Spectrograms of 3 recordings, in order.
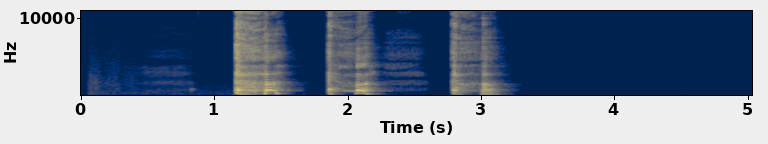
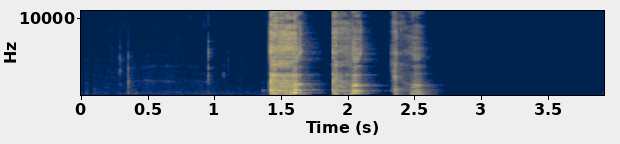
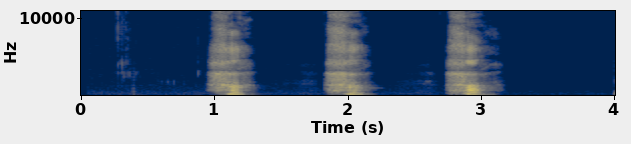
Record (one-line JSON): {"three_cough_length": "5.0 s", "three_cough_amplitude": 32768, "three_cough_signal_mean_std_ratio": 0.26, "cough_length": "3.9 s", "cough_amplitude": 32768, "cough_signal_mean_std_ratio": 0.25, "exhalation_length": "4.0 s", "exhalation_amplitude": 28122, "exhalation_signal_mean_std_ratio": 0.3, "survey_phase": "beta (2021-08-13 to 2022-03-07)", "age": "45-64", "gender": "Female", "wearing_mask": "No", "symptom_none": true, "smoker_status": "Never smoked", "respiratory_condition_asthma": false, "respiratory_condition_other": false, "recruitment_source": "REACT", "submission_delay": "3 days", "covid_test_result": "Negative", "covid_test_method": "RT-qPCR", "influenza_a_test_result": "Negative", "influenza_b_test_result": "Negative"}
